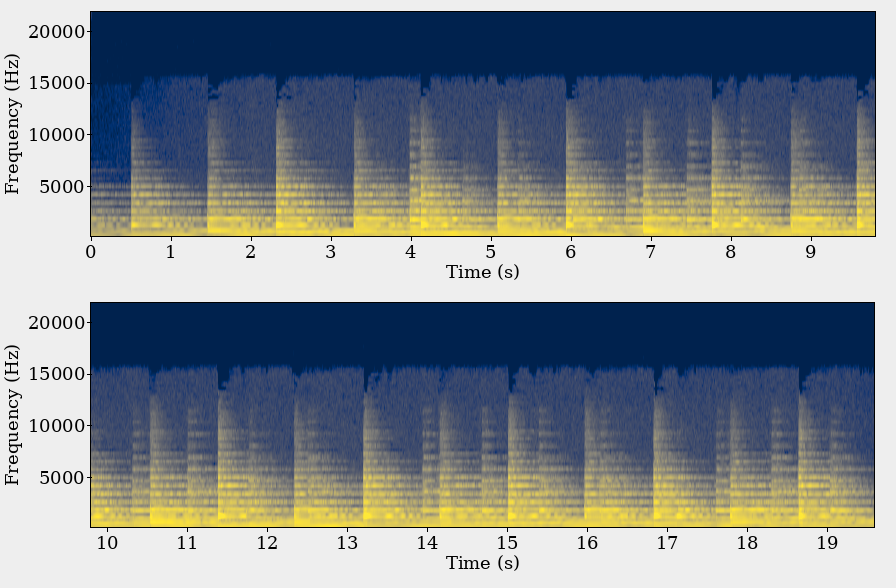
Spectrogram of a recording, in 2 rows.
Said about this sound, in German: Das 12 Uhr läuten kommt heute aus der Wallfahrtskirche Maria Kunterweg in der Ramsau bei Berchtesgaden.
